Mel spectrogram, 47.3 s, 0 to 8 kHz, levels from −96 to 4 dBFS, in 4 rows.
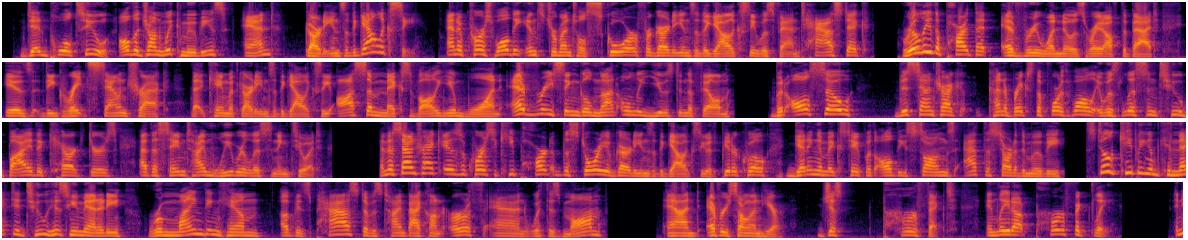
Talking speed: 195 wpm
